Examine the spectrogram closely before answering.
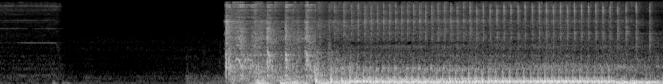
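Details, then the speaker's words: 2014 Harley-Davidson Touring Twin Cam at first start right after rocker box gasket replacement: starter, then a fast, even metallic clatter over idle; engine shut off immediately. Valvetrain clatter. "well not really what the heck is that noise well guys the last thing i expected when i hit that starter was to hear a noise like that"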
